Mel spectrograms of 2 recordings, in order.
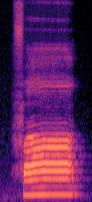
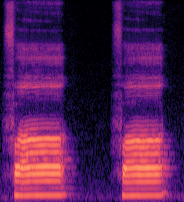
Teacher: فا ہمارے اوپر کے دانت نچلے ہونٹ پر لگے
